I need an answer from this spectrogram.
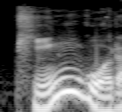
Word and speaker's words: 苹果: 빙안, 평안하다라고 할 때 빙이라는 발음과 사과의 빙이 동음이에요.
